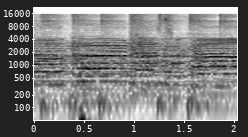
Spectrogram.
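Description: A group of voices singing a hymn together with long held notes. A single short thump stands out above the singing about half a second in.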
